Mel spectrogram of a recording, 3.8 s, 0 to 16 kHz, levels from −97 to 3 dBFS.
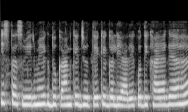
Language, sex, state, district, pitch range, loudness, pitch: Hindi, female, Jharkhand, Deoghar, 245-265 Hz, -11 LUFS, 250 Hz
